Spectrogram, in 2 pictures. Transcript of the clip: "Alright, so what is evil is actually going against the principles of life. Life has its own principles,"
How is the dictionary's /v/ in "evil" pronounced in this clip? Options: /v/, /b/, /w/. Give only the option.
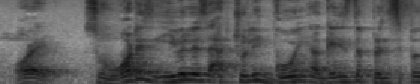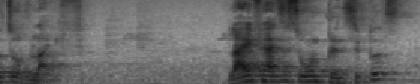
/v/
